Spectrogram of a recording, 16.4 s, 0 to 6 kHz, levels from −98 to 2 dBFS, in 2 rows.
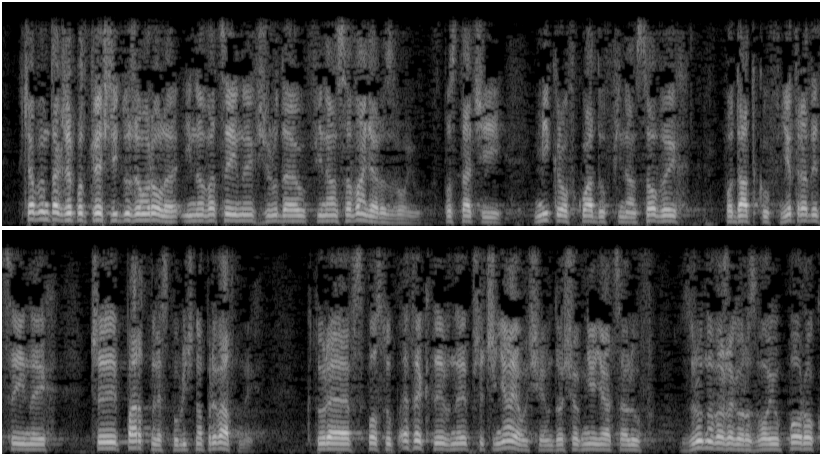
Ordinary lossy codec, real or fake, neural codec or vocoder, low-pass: none; real; none; 5.4 kHz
